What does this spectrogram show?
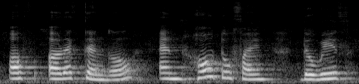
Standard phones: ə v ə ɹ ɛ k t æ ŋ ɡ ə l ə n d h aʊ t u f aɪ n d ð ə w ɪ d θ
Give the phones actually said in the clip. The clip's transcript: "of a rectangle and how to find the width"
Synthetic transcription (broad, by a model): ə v ə ɹ ɛ k t æ ŋ ɡ ə l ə n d h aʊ t u f aɪ n d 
